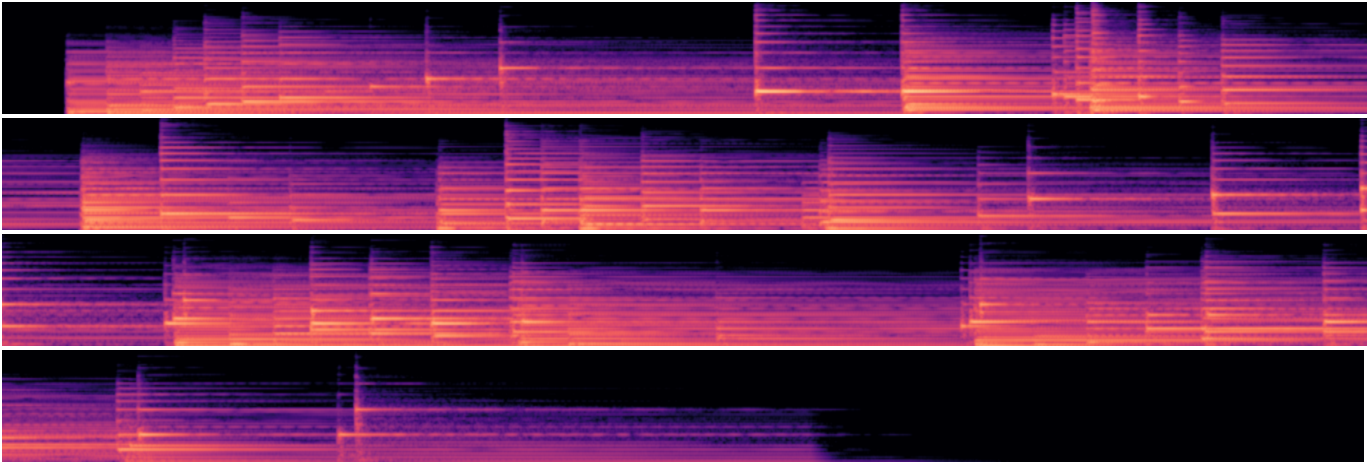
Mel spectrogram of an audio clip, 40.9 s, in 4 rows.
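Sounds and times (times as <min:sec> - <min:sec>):
Yamaha YC88 C7 piano: 0:00.5 - 0:37.0.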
